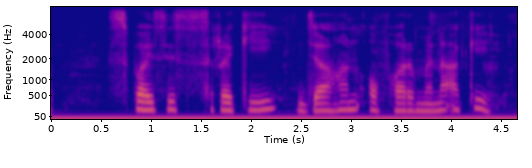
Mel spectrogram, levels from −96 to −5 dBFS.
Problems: low volume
